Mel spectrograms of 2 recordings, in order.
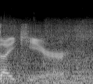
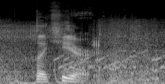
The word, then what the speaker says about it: Zeikier: It's Zeikier. Zeikier. My apologies. It's all good. I've only known you for practically 20 years and and just cannot remember that. Yeah. Originally it was spelled. What? Wally! But I eventually changed it because I think the current spelling looks better. And also it lines up with German letter pronunciation, you know, the I before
